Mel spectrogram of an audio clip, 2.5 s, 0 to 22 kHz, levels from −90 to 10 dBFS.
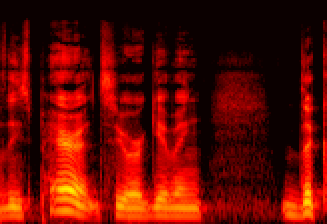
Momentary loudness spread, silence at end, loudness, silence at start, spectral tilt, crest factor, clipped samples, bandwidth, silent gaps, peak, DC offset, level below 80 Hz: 13 LU; 0 s; -30 LUFS; 0 s; -5 dB/octave; 20 dB; under 0.1%; 16 kHz; none; -12 dBFS; under 0.1%; -72 dBFS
